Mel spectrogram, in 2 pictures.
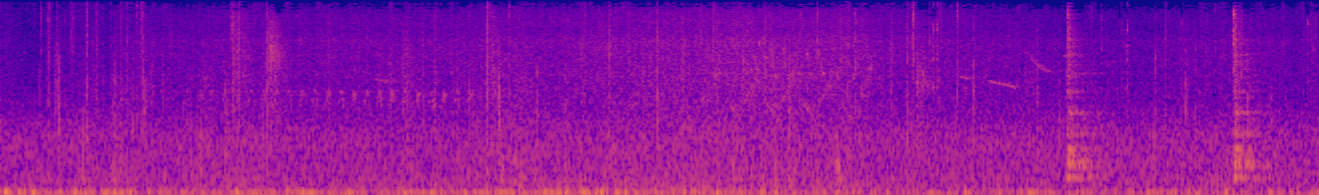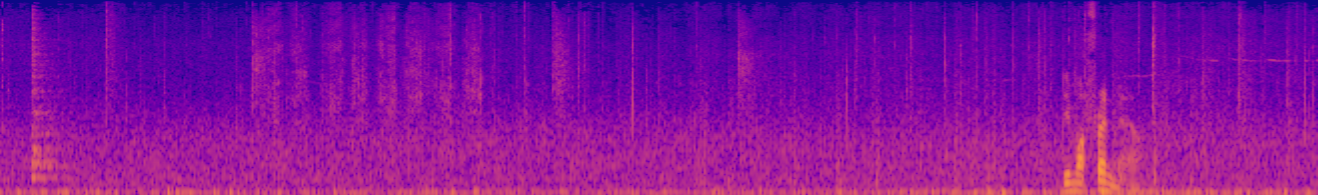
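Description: A campfire crackles steadily.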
